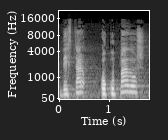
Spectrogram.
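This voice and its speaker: A man preaching a sermon, building to loud, fervent emphasis. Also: very high-pitched, unhurried. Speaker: pastor. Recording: long hall reverb.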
